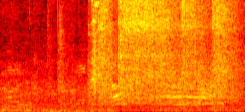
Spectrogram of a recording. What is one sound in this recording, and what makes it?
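Starting gates bang open with a metallic clang.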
